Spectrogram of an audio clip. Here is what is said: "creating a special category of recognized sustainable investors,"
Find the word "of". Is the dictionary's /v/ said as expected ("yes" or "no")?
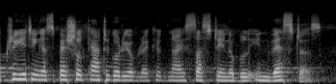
yes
